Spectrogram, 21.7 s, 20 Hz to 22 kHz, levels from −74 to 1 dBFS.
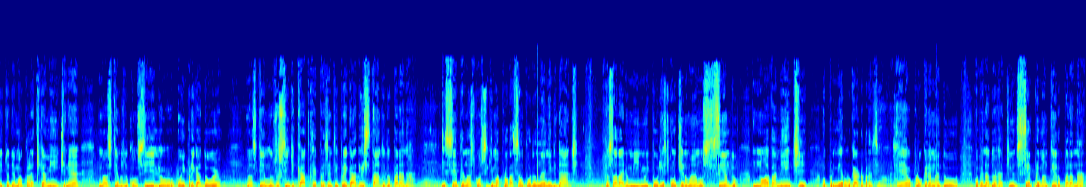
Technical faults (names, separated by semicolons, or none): audio missing between chunks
